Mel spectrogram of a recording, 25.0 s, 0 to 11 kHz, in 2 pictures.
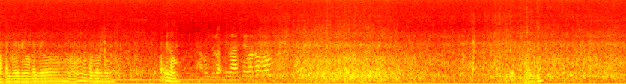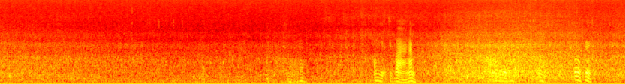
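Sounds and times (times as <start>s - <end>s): waves washing against rocks: 5.2s - 14.4s, 21.0s - 25.0s.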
